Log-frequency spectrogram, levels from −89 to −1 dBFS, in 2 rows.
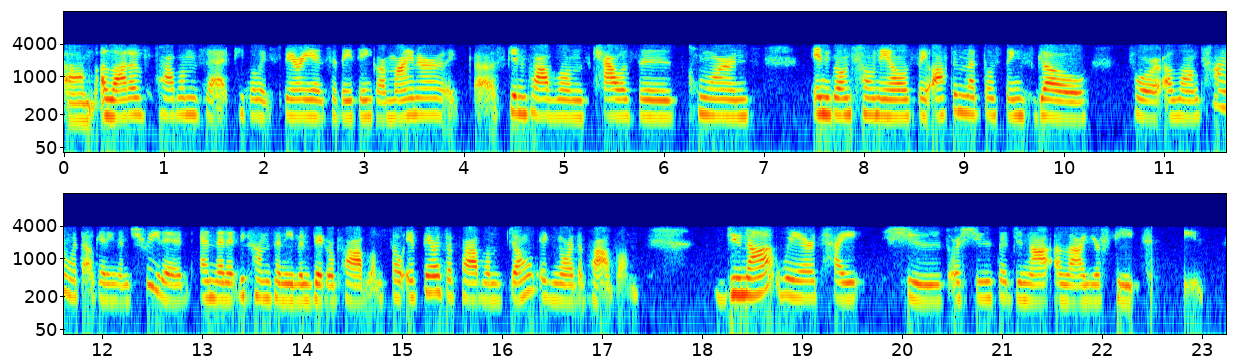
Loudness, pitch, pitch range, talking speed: -23 LUFS, 190 Hz, 180-205 Hz, 175 wpm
